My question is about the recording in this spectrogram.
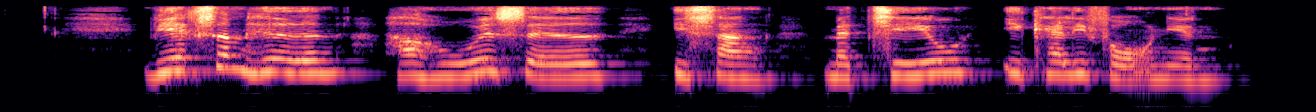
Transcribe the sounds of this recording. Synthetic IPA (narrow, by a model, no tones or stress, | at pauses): ʋiɐɡ̥sɒ̽mɦe̝ð̞̰ˠn̩hɑ̈ɦo̝ːð̩ˠsɛð̩ˠisɑ̈ŋ̰d̥mæt͡sʰeo̝ikʰælifɒ̰ːnjən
